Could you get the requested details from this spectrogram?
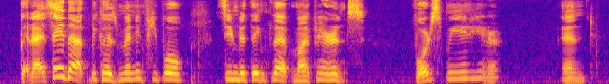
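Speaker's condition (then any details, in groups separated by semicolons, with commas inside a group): Spastic quadriplegic cerebral palsy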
